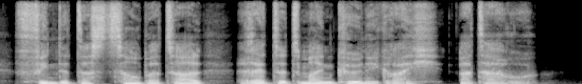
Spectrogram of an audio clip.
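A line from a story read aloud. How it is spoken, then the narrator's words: Softly spoken. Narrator (German): sagte mir leise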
